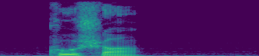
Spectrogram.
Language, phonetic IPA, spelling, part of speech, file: Polish, [ˈkuʃa], kusza, noun, Pl-kusza.ogg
